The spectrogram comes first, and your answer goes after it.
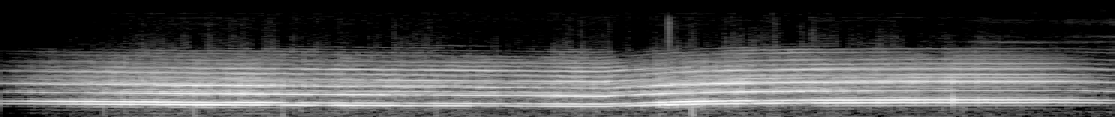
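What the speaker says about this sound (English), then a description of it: "a key was to be turned to activate local air raid sirens" A Cold War era air raid siren wails loudly and steadily, its pitch sagging slowly, then rising again, in one long continuous tone.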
